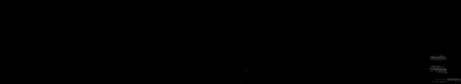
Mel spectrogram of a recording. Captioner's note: faintly speaking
